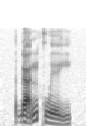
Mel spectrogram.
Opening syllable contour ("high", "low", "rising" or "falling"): rising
